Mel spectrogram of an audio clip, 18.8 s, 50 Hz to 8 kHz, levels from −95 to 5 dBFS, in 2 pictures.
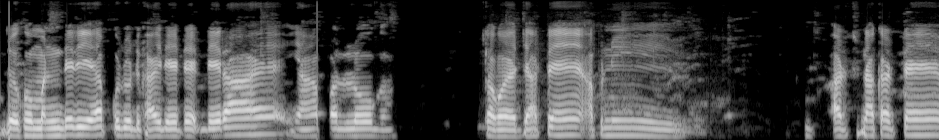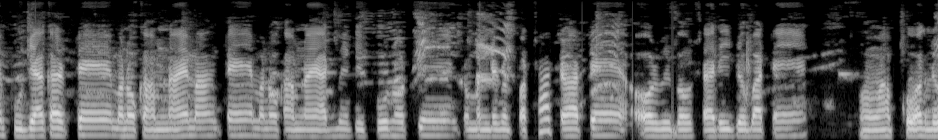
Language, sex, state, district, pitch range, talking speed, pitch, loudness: Hindi, male, Uttar Pradesh, Hamirpur, 140-160 Hz, 155 wpm, 150 Hz, -16 LUFS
